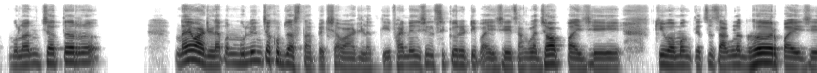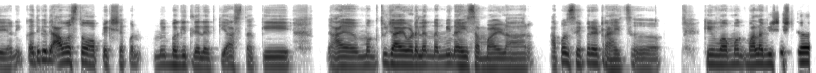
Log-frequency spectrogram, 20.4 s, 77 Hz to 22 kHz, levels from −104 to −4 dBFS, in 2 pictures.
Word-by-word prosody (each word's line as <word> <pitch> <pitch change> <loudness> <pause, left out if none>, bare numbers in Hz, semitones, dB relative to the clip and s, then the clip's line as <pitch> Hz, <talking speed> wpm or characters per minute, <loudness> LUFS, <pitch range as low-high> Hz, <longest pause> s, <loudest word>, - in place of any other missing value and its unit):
मुलांच्या 155 +4 -2
तर, 190 -1 +5 1.3
नाही 200 +5 +6
वाढल्या 165 -9 +5
पण 175 -1 -7
मुलींच्या 195 +4 -1
खूप 185 -4 -1
जास्त 170 - -2
अपेक्षा 125 0 -8
वाढल्यात, 125 -2 -7
की 130 - -8
फायनान्शियल 145 +2 -5
सिक्युरिटी 155 -2 -5
पाहिजे, 125 +1 -4
चांगला 125 +2 -5
जॉब 160 0 +6
पाहिजे 120 -1 -2 0.5
किंवा 150 -3 +2
मग 145 -1 -2
त्याचं 140 +3 -8
चांगलं 140 0 -2
घर 180 +1 +10
पाहिजे, 130 -2 0
आणि 130 - -10
कधी-कधी 205 +3 0
अवास्तव 185 +2 +3
अपेक्षा 150 0 -4
पण - - -9 0.3
मी 155 - -5
बघितलेले 135 -3 -2
आहेत, 125 0 -7
की - - -5
असतात, 130 -3 -7
की 135 0 -1 0.9
मग 140 0 -5
तुझ्या 170 -2 +4
आई-वडिलांना 150 -1 +3
मी 150 +3 -3
नाही 140 -2 +3
सांभाळणार 120 -1 -2 0.3
आपण 185 +7 0
सेपरेट 165 +1 +1
राहायचं 115 0 -5 0.6
किंवा 155 -1 +2
मग 165 -2 -2
मला 160 +1 +5
विशिष्ट 190 +3 +4
145 Hz, 140 wpm, -24 LUFS, 130-165 Hz, 1.3 s, घर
